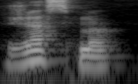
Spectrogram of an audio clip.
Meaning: jasmine
- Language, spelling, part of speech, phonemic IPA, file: French, jasmin, noun, /ʒas.mɛ̃/, Fr-jasmin.ogg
